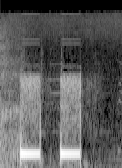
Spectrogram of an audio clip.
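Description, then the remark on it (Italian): Two short, evenly spaced telephone dialing tones as a phone is dialed to call someone back after a dropped call, each a steady electronic beep lasting about a fifth of a second, with a brief pause between them and no talking. “Eh, vabbè, adesso lo, lo richiamiamo.”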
